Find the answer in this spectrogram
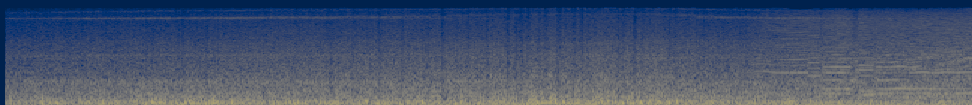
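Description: Wind rushing and buffeting at the microphone, with road and engine noise, in the open cockpit of a Mercedes-AMG GT R Speedlegend driving with no windscreen. Music starts to come in near the end.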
